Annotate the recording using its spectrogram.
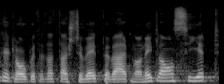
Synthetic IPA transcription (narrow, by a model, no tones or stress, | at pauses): ɡəɡloʊbəddd̥̪ɑɪʃd̥əvɛt̚b̥evæɾbnɔnɪdlɑ̃ːsiːət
